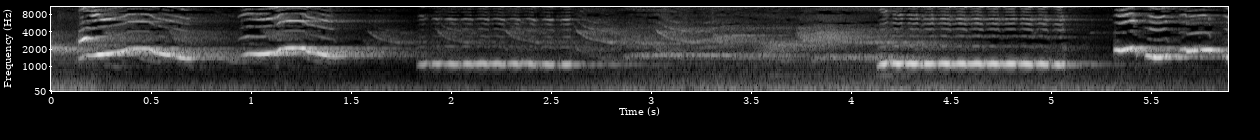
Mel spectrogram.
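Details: Masked laughingthrush singing sliding high whistles, then long flat trilled whistles separated by short pauses, with a softer warbled passage between them.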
